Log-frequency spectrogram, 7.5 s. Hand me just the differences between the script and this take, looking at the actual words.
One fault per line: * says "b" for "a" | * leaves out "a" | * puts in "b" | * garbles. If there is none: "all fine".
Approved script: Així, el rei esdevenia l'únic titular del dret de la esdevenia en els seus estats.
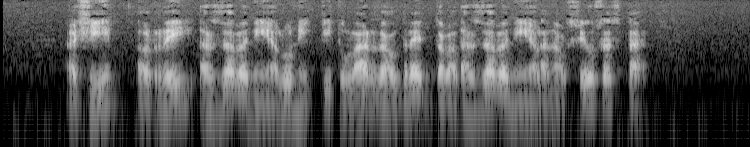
all fine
